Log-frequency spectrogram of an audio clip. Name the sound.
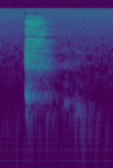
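coughing and throat clearing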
